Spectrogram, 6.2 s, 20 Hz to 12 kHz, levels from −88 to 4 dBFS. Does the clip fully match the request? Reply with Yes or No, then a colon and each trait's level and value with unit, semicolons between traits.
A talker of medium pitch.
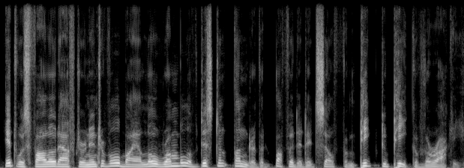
Yes: medium, 145 Hz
